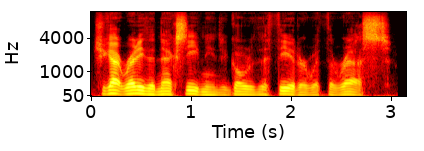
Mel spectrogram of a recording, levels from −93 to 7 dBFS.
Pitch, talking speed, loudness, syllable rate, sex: 110 Hz, 265 wpm, -19 LUFS, 6.1 syllables/s, male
